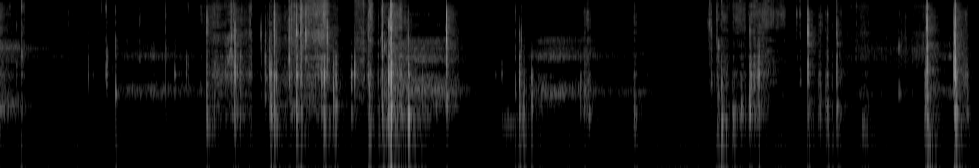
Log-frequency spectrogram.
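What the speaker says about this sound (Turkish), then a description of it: "Paketin içinde bir oyuncak. Acaba neymiş açalım." A Kinder Surprise egg's plastic toy package being torn open at close range, giving irregular bursts of crinkly tearing and crunching with short pauses between them.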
